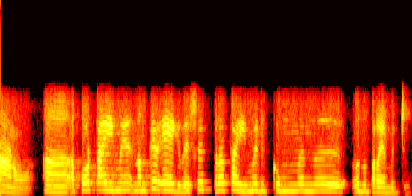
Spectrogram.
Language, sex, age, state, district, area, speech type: Malayalam, female, 18-30, Kerala, Thrissur, urban, conversation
